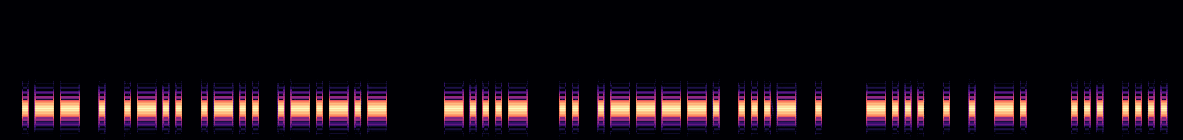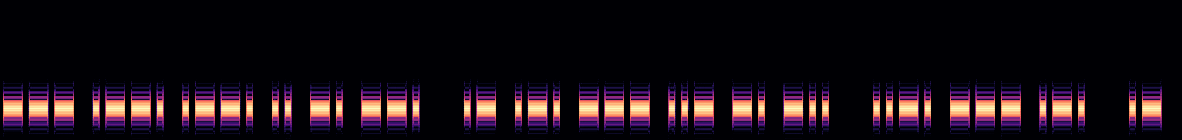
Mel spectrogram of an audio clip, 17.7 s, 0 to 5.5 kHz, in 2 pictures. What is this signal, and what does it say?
Morse code, heard as a keyed tone, about 25 wpm, 600 Hz. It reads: WELL. <BT> I'VE BEEN SHOPPING AROUND FOR A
